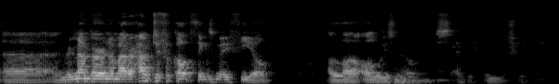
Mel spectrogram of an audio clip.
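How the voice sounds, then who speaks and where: A man, a singer-songwriter, chatting warmly and apologetically to his audience between songs. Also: lowish voice, fairly quick. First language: English. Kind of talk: live concert talk between songs. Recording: roomy with guitar music.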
